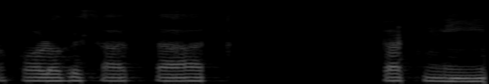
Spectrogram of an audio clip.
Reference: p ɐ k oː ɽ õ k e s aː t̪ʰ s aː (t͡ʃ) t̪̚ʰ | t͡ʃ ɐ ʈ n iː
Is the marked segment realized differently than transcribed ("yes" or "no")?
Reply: yes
